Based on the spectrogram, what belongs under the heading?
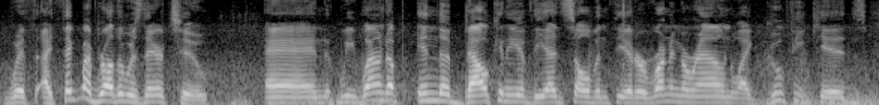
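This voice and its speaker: A man's voice: a little high, a little hiss or hum. A man who is a comedian and host, talking in a casual, joking vlog monologue into a small remote microphone. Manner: joking, conversational. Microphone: small remote microphone with a phone.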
